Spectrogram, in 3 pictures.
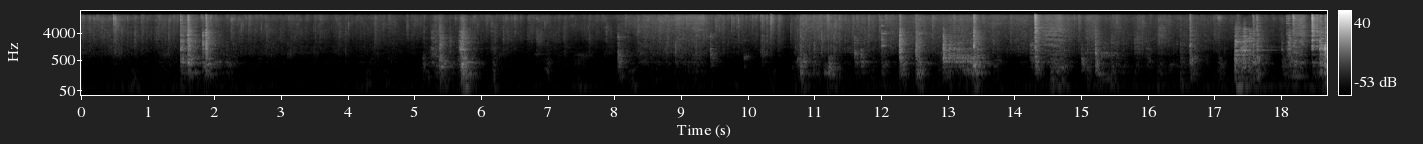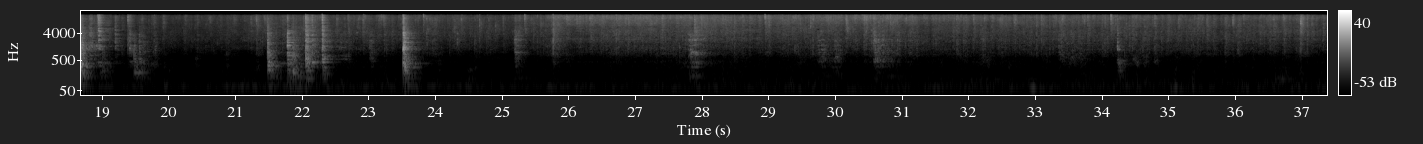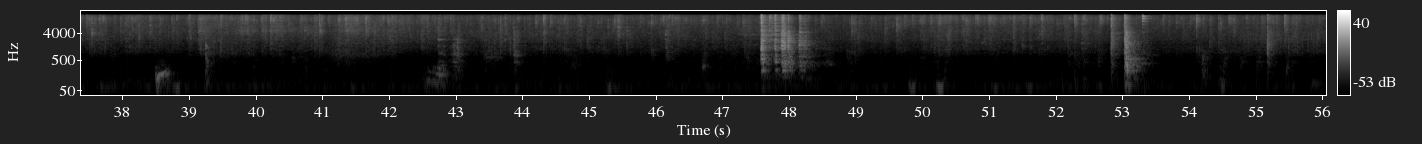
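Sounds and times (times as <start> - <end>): pancake sizzling on griddle: 0.0 - 56.0.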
